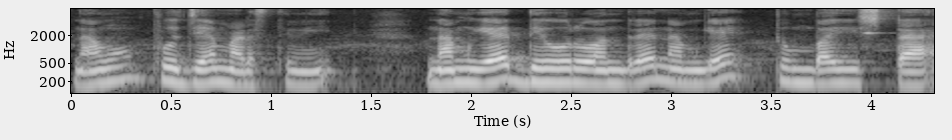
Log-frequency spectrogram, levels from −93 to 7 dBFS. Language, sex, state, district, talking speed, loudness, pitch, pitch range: Kannada, female, Karnataka, Chamarajanagar, 125 wpm, -16 LUFS, 185 Hz, 175-195 Hz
